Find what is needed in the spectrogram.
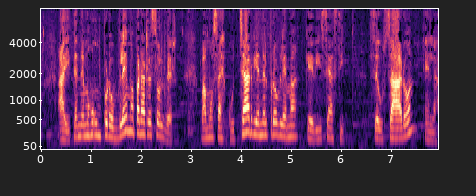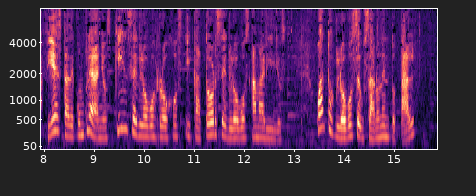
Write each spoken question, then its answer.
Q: ¿Cuántos globos se usaron en total?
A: Se usó en total 29 globos.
